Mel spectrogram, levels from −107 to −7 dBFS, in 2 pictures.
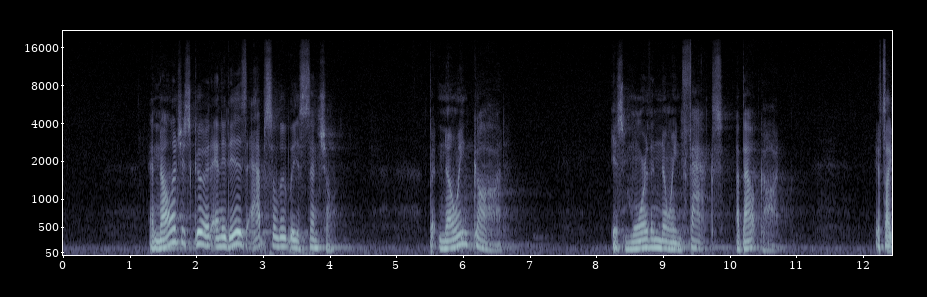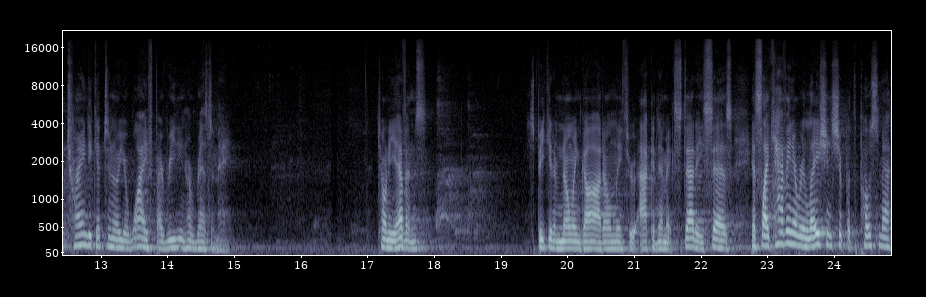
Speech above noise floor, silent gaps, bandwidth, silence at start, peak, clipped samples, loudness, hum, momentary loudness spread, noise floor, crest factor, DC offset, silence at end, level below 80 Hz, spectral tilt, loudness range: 31 dB; none; 18 kHz; 1.3 s; -22 dBFS; under 0.1%; -42 LUFS; none; 14 LU; -72 dBFS; 22 dB; under 0.1%; 0 s; -72 dBFS; -7 dB/octave; 8 LU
